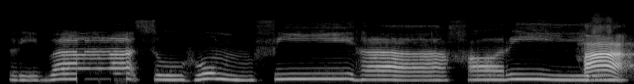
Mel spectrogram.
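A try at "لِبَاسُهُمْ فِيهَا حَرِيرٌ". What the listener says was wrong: Harirun bukan horirun. Ayo.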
